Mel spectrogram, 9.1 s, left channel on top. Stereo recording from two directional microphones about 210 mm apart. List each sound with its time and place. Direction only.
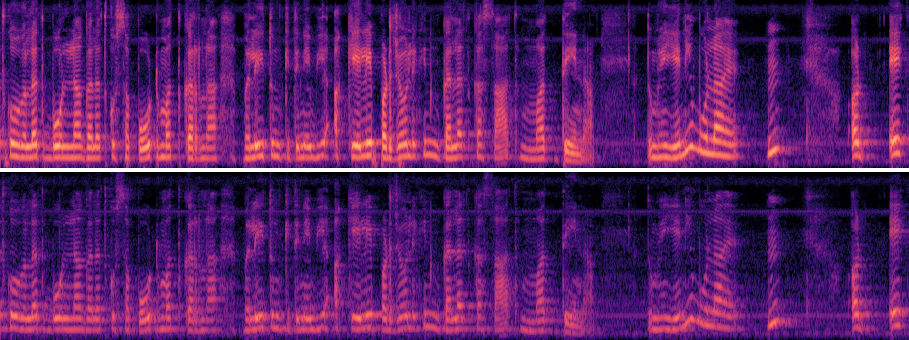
0.0 s a woman's voice: 40° left (ahead or behind)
